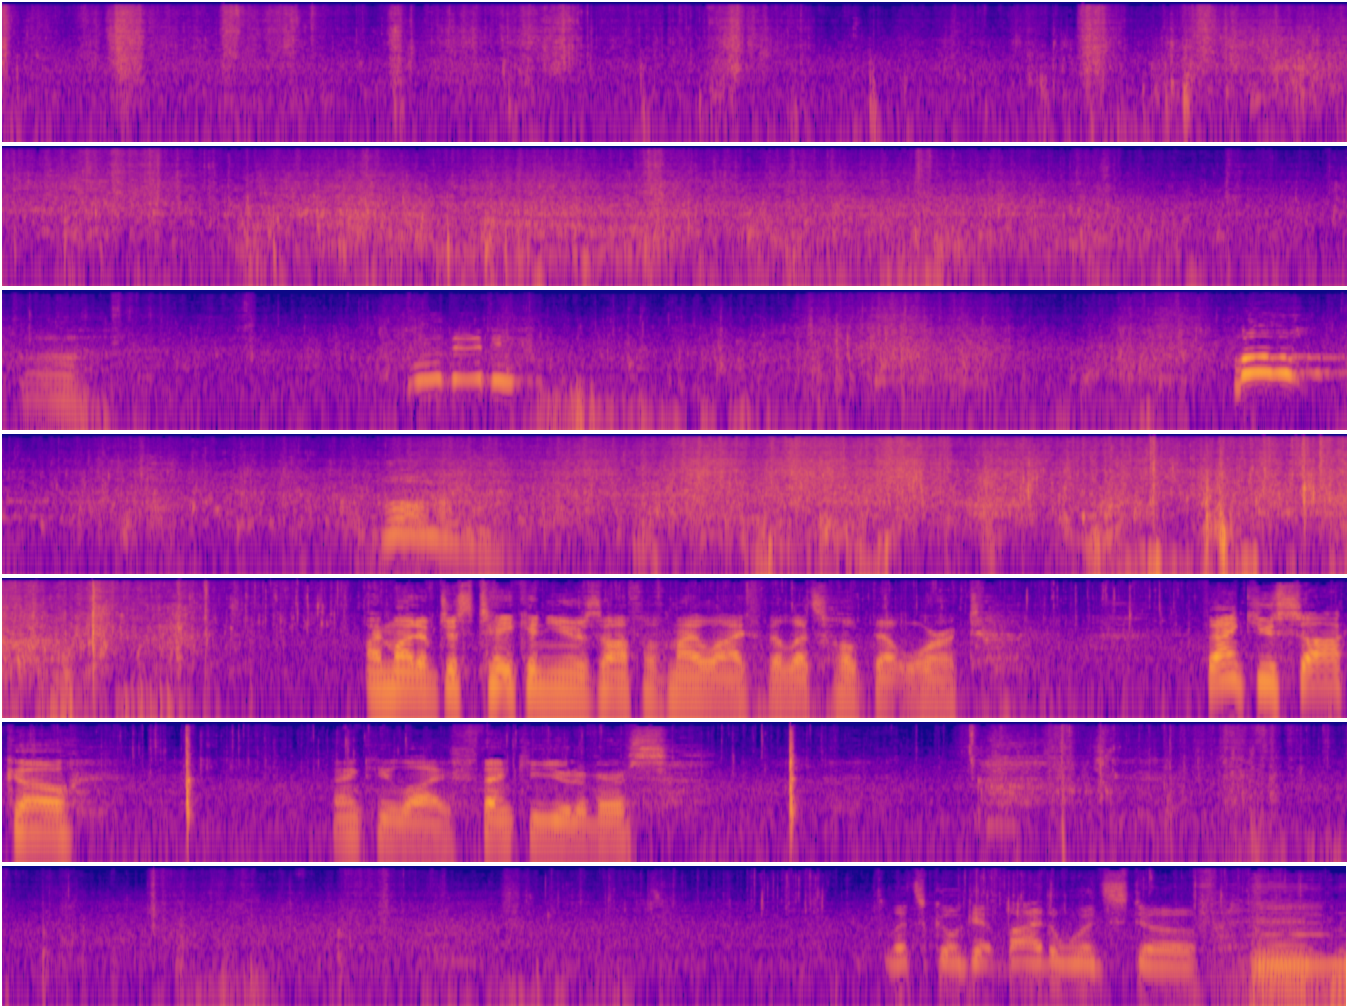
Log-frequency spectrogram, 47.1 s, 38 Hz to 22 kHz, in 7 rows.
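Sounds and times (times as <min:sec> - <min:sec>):
person wading and swimming in river water at Gangotri: 0:05.4 - 0:29.2, 0:30.3 - 0:46.6
sharper louder splash: 0:06.1 - 0:12.6, 0:17.6 - 0:28.8
speech: 0:28.8 - 0:32.0, 0:32.9 - 0:34.1, 0:35.3 - 0:37.0, 0:45.0 - 0:46.9.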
